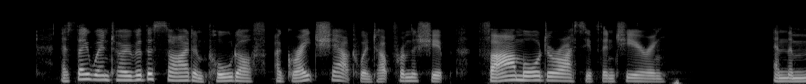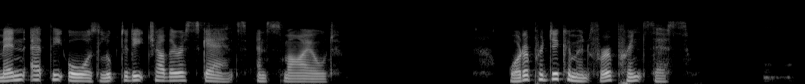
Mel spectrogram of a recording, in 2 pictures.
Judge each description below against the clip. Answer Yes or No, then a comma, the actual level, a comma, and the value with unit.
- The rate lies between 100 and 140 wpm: No, average, 155 wpm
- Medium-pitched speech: Yes, medium, 170 Hz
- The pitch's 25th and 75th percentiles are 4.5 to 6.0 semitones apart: Yes, average, 5.2 semitones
